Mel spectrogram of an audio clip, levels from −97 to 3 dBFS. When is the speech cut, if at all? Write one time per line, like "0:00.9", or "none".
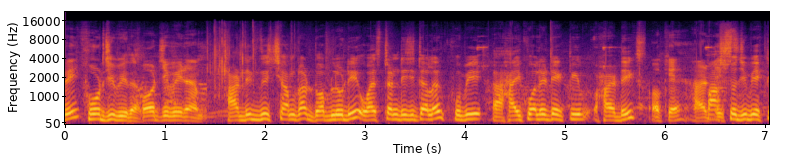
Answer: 0:01.4
0:04.2
0:05.8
